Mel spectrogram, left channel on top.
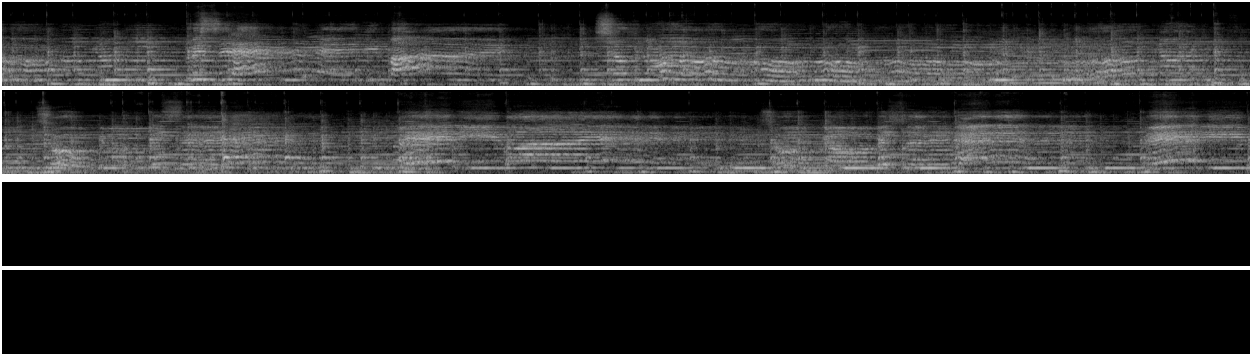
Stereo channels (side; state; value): right; silent; digital silence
